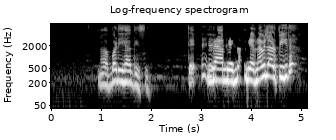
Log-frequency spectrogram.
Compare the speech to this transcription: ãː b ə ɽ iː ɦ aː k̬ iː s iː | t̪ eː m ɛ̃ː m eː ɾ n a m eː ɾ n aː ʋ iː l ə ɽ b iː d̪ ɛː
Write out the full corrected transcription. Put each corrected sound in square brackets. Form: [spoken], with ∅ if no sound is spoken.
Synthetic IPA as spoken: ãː b ə ɽ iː ɦ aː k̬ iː s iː | t̪ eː m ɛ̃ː m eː ɾ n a m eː ɾ n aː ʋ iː l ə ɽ [p] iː d̪ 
